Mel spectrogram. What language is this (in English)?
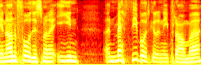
Welsh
